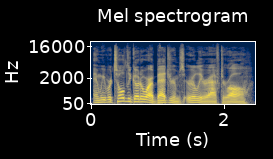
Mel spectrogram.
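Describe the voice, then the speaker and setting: A man's voice: mid-range voice, very animated, fast, no room sound, close to an everyday voice. Man playing a cool, wisecracking youth, dry recording. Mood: reassuring. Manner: teasing, sardonic, foul-mouthed. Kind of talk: anime-style audio drama acting.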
